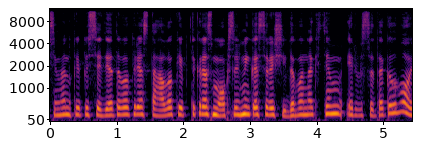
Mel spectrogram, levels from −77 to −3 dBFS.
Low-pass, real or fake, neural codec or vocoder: 10.8 kHz; fake; codec, 44.1 kHz, 7.8 kbps, Pupu-Codec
